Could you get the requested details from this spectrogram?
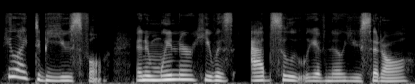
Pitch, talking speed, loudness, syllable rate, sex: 190 Hz, 230 wpm, -18 LUFS, 6.9 syllables/s, female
